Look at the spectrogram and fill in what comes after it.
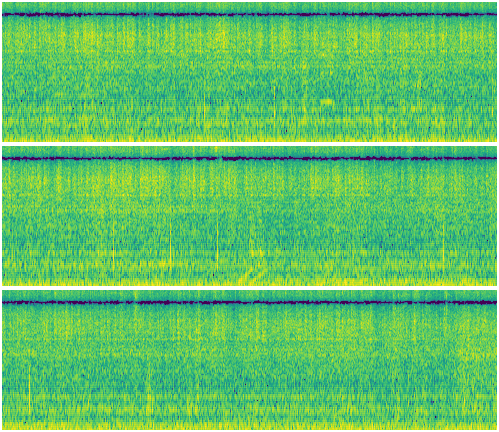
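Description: Steady rumble and rush of a passenger train running at speed, heard from inside the carriage by the doors. The wheels and running gear make an even, low-heavy noise without distinct rail clicks.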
